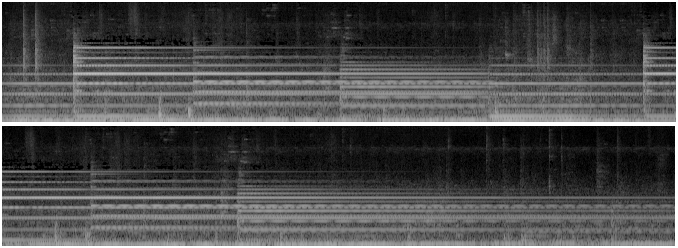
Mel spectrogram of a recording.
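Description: Standing singing bowls struck one after another with a mallet, each ringing on long and overlapping the next, a different pitch with each strike. A phrase of about four strikes, a few seconds apart, is played and then repeated; the first strike, about a second and a half in, is the loudest.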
